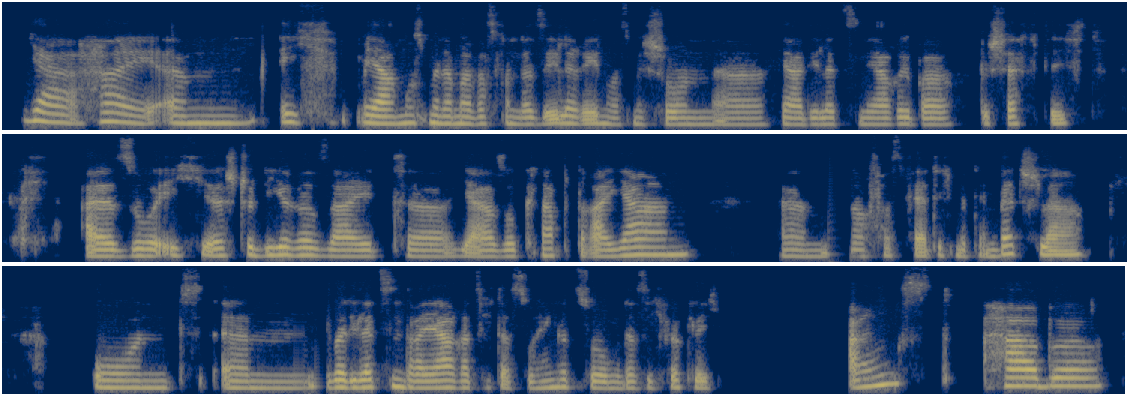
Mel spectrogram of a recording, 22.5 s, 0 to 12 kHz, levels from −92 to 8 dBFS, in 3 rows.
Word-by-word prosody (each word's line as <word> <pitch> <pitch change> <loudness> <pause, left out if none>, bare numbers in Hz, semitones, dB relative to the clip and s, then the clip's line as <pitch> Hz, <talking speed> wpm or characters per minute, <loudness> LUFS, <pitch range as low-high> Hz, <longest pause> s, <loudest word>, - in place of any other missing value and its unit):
Ja, 235 -5 +2
hi. 225 -5 +1
Ähm, 195 +1 -2
ich, 220 0 -4
ja, 190 -3 +5
muss 200 +1 -3
mir 205 - +1
da 185 - +1
mal 180 -1 0
was 180 +1 -6
von 180 -2 -6
der 170 0 -2
Seele 190 +2 +1
reden, 185 - 0
was 165 0 -11
mich 170 -2 -9
schon, 165 0 -3
äh, 160 0 -5
ja, 165 -2 +1
die 165 - -4
letzten 165 0 -5
Jahre 165 +1 -1
über 160 -1 -2
beschäftigt. 180 - -3 0.8
Also 170 +1 +4
ich, 185 +1 -1
äh, 185 - +3
studiere 195 0 +2
seit, 165 -2 +1 0.2
äh, 160 - -1
ja, 160 - +2
so 165 +1 -1
knapp 180 +2 -4
3 - - +2
Jahren, 200 +3 +2 0.6
ähm, 165 +3 -6
bin 170 - -5
auch 165 - -11
fast 95 - -11
fertig - - -1
mit - - -7
dem - - -5
Bachelor 105 - +2 0.9
und, 185 -1 0 0.3
ähm, 175 +2 -2
über 190 +2 +5
die 185 - +3
letzten 195 +2 +3
3 175 -2 +3
Jahre 180 0 +5
hat 180 - -5
sich 185 0 -19
das - - -3
so 165 - -6
hingezogen, 175 -2 -1
dass 170 0 -4
ich 170 -4 -10
wirklich 90 -2 -2 0.8
Angst 250 +8 0 0.2
habe, 220 0 +6
180 Hz, 160 wpm, -24 LUFS, 165-195 Hz, 0.9 s, habe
